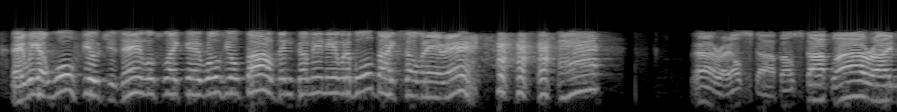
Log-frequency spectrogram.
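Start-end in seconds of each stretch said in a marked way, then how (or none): 0.1-5.9 hammed-up Jersey accent, climbing higher toward a laugh; Jersey Shore accent. Host joking through wool futures, mock Jersey Shore accent. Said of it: "no more Jersey Shore crap". 5.9-7.5 high laugh at his own joke. Real, not acted. Host breaking up at his own Jersey routine, laughing. Cracks up after own bit.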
